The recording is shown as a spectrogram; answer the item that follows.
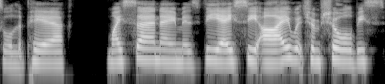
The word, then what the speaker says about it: Vaci: My surname is Vaci, which I'm sure will be written somewhere. Yeah. So it's pronounced Vaci, just because nobody can ever pronounce it.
